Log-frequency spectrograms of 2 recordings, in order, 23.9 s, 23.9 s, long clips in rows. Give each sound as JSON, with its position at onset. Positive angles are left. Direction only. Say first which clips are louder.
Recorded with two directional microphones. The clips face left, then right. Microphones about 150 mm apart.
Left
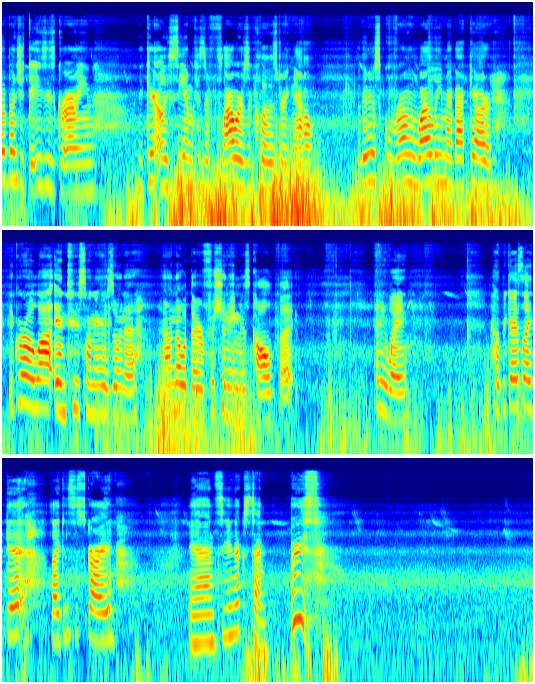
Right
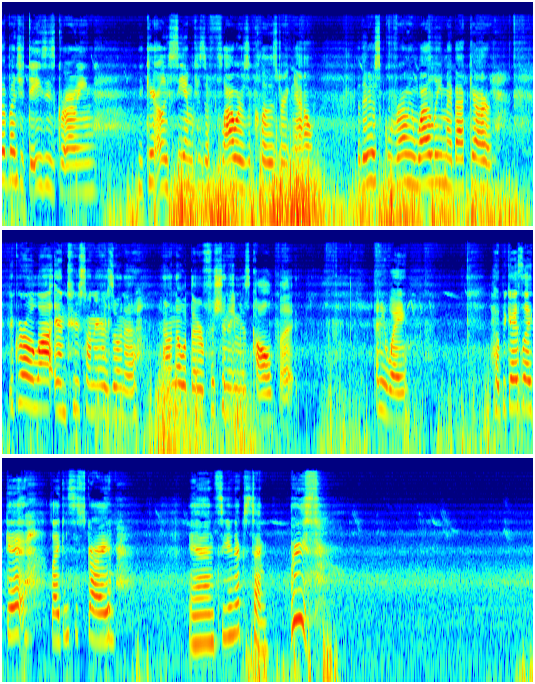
{"t": 0.0, "sound": "a woman's voice", "louder": "right 3 dB", "side_deg": -5}
{"t": 13.6, "sound": "speech", "louder": "right 1 dB", "side_deg": 0}
{"t": 14.9, "sound": "a woman's voice", "louder": "right 1 dB", "side_deg": -10}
